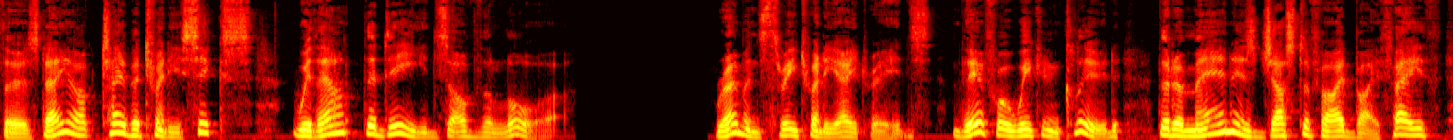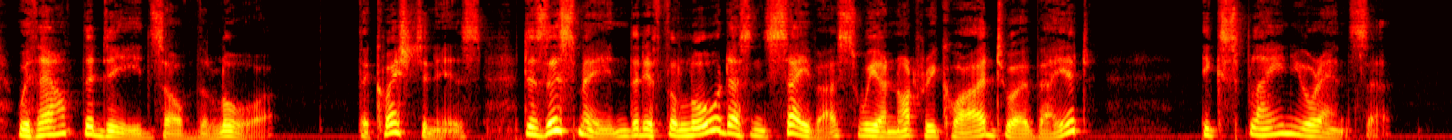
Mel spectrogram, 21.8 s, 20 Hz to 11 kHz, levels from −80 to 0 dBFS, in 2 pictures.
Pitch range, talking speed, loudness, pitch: 115-160 Hz, 140 wpm, -20 LUFS, 135 Hz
